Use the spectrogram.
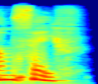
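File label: "unsafe", English, British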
